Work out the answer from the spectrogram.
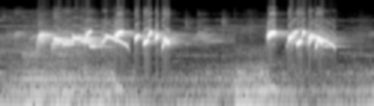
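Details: Red-whiskered bulbul song in the doubled เบิ้ล style, slow and clear for caged birds to learn; two phrases of rippling, bubbly slurred whistles with a pause between them.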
